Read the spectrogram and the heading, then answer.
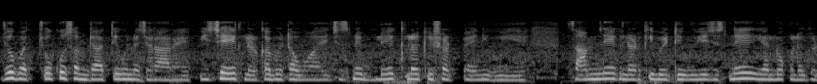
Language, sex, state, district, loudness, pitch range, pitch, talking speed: Hindi, female, Chhattisgarh, Bilaspur, -27 LUFS, 220-245 Hz, 230 Hz, 235 wpm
